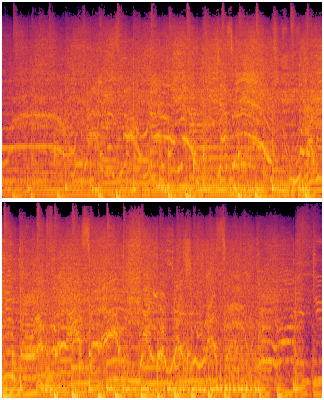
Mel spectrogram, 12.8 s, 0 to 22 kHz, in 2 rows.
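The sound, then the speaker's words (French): A loud rock cover song, performed by a women's band and released on March 8 for International Women's Day, plays at a steady level, with shouted, energetic vocals riding over driving drums and distorted guitar throughout. “C'est une reprise pas mal le fun que je vais vous faire écouter.”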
